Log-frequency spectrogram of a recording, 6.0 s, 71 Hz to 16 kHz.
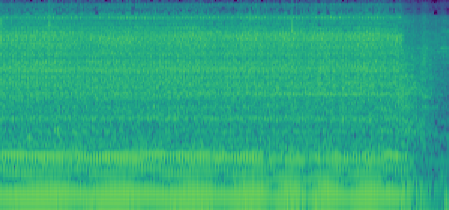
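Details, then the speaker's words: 2020 Toyota Supra idling after cat-less downpipe install, O2 sensors unplugged, checking for exhaust leaks: steady idle with light ticking about four per second over exhaust drone, ordinary direct-injection injector tick, nothing leaking. "i'm listening for exhaust leaks can you guys hear any exhaust leaks all i hear is the tick bro"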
